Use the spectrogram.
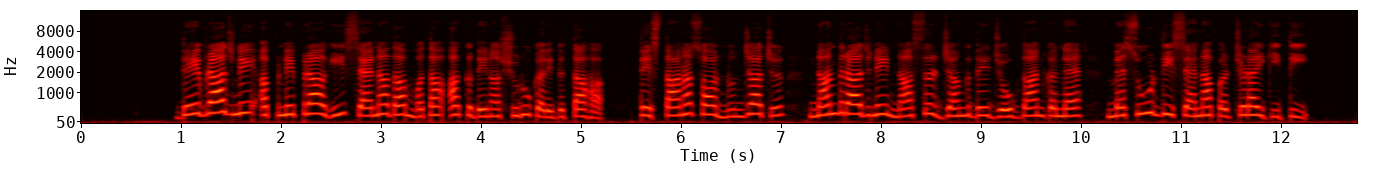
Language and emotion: Dogri, neutral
